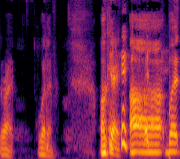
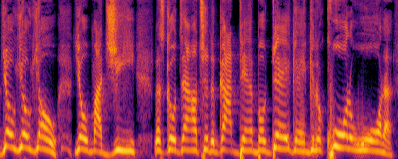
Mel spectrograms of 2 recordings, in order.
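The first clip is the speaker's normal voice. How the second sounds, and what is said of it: Exaggerated put-on blaccent street slang voice. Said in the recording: “she's also been criticized for using a blaccent ... you expect her maybe to just have your regular American accent. All of a sudden, she's like”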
